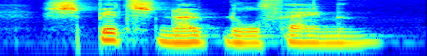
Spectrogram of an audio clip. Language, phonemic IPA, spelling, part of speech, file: Dutch, /ˈspɪtsnœydɔlˌfɛinə(n)/, spitssnuitdolfijnen, noun, Nl-spitssnuitdolfijnen.ogg
- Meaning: plural of spitssnuitdolfijn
